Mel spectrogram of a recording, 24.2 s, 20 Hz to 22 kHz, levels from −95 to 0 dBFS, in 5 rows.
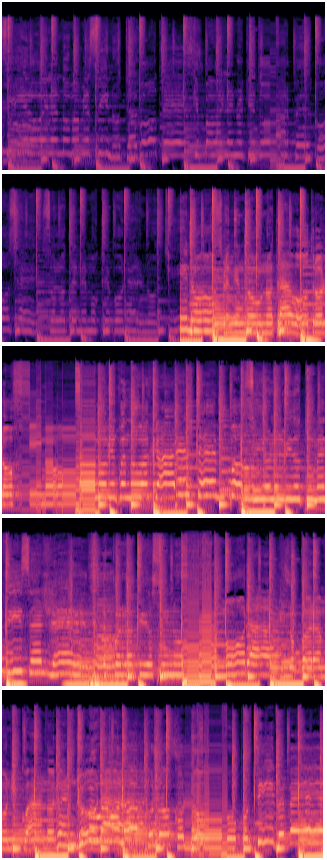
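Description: One channel inverted, from 0.0 to 7.51 s: when this stretch of audio is summed to mono, it drops by about 24 dB and leaves only a faint residue. That points to one stereo channel likely having reversed polarity. Everything common to left and right cancels, so only the small difference between the channels survives. From 7.51 s onward the mono level returns.

Robotic sound from repeated short buffers, at 3.93 to 4.23 s, 9.95 to 11.08 s, 17.26 to 17.72 s and 22.12 to 22.75 s: in each burst the sound turns into a rigid, metallic 100 Hz buzz. The buzz still loosely follows the contour of the audio underneath. The likely cause is that new audio stopped arriving in time and essentially all of each burst was filled by looping the last 10 ms segment. That repetition period sets the fixed 100 Hz pitch, and the real audio in those gaps is skipped.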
